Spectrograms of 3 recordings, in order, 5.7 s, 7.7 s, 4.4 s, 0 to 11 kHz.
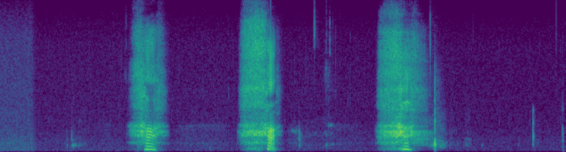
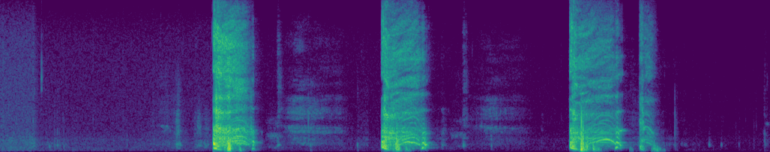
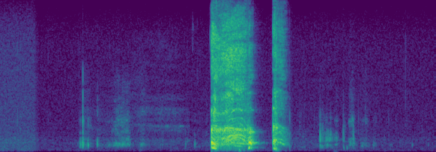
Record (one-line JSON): {"exhalation_length": "5.7 s", "exhalation_amplitude": 24587, "exhalation_signal_mean_std_ratio": 0.32, "three_cough_length": "7.7 s", "three_cough_amplitude": 26024, "three_cough_signal_mean_std_ratio": 0.29, "cough_length": "4.4 s", "cough_amplitude": 26028, "cough_signal_mean_std_ratio": 0.28, "survey_phase": "alpha (2021-03-01 to 2021-08-12)", "age": "18-44", "gender": "Female", "wearing_mask": "No", "symptom_cough_any": true, "symptom_fatigue": true, "symptom_fever_high_temperature": true, "symptom_headache": true, "smoker_status": "Ex-smoker", "respiratory_condition_asthma": true, "respiratory_condition_other": false, "recruitment_source": "Test and Trace", "submission_delay": "2 days", "covid_test_result": "Positive", "covid_test_method": "RT-qPCR", "covid_ct_value": 15.9, "covid_ct_gene": "ORF1ab gene", "covid_ct_mean": 16.4, "covid_viral_load": "4200000 copies/ml", "covid_viral_load_category": "High viral load (>1M copies/ml)"}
